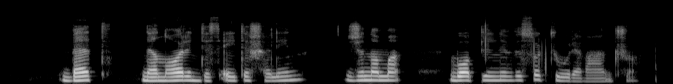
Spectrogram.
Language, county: Lithuanian, Šiauliai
